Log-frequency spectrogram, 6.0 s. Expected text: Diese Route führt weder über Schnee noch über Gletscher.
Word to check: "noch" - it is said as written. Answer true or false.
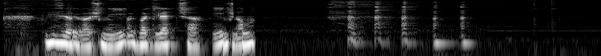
false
